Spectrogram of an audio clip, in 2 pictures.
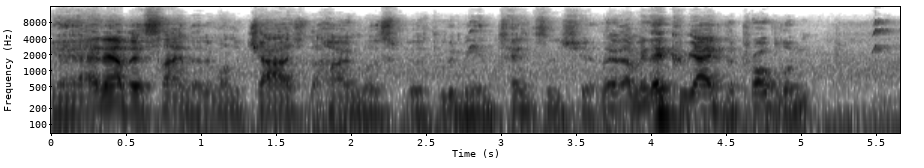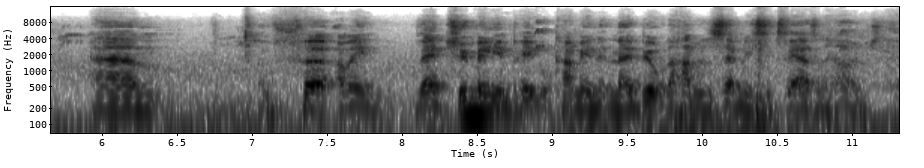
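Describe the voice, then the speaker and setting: With a strong Australian accent, a man speaks very fast in a very deep, low, somewhat breathy voice with ordinary pitch variation and audible room echo. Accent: broad Australian. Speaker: vlogger. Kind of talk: casual chat. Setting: outdoors.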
